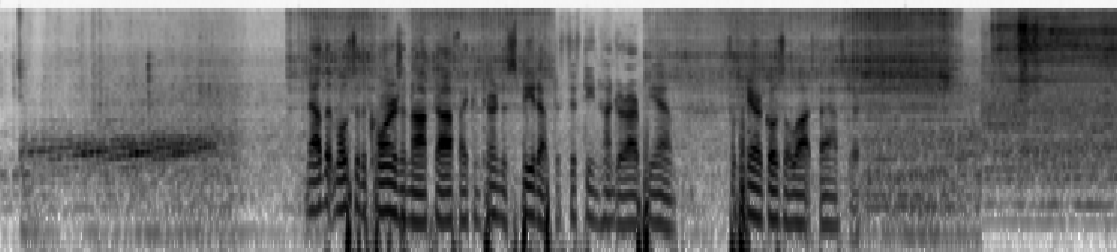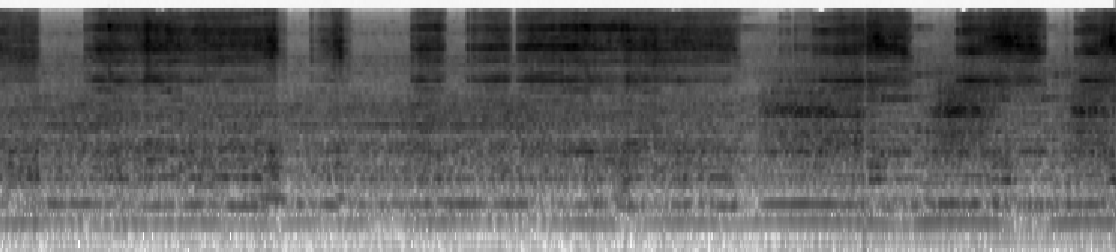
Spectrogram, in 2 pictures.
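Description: A wood lathe motor hums steadily.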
